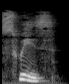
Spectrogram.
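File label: "swizz", British English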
